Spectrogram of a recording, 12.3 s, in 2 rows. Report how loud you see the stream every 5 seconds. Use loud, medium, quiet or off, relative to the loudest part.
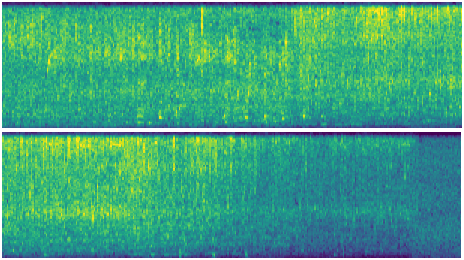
loud, loud, quiet.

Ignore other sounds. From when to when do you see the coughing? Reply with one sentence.
The coughing can be heard from 1.8 to 4.2 s and from 8.1 to 9.4 s.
